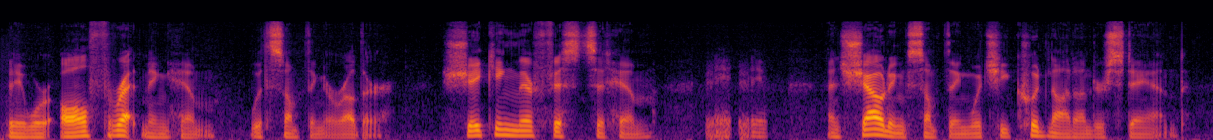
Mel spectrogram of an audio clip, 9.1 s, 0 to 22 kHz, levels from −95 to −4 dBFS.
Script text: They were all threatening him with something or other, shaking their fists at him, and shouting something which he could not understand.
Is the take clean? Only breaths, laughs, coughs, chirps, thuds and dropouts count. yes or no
no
